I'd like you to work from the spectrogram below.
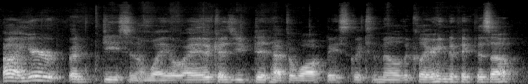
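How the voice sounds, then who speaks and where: A man's voice: fairly low pitch, quick pace, darkish tone. A man running a tabletop game as game master, narrating casually with fillers. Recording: roomy echo, faint background noise.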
